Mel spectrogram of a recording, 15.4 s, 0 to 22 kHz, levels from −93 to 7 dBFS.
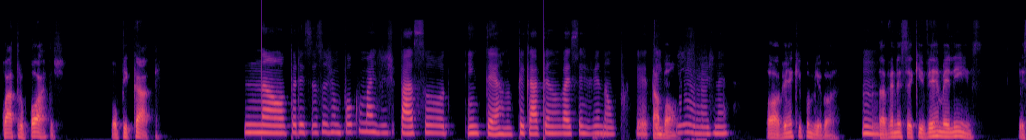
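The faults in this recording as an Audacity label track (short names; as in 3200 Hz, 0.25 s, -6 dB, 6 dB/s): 3.920000	3.920000	pop -15 dBFS
8.150000	8.150000	pop -19 dBFS
10.180000	10.610000	clipped -33 dBFS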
